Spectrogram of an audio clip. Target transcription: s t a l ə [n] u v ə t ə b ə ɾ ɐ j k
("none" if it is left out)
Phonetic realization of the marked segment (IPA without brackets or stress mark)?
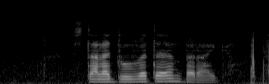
d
